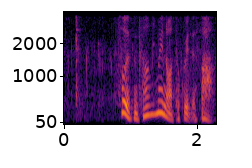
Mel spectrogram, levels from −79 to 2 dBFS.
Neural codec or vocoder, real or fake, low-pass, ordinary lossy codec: none; real; 3.6 kHz; none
